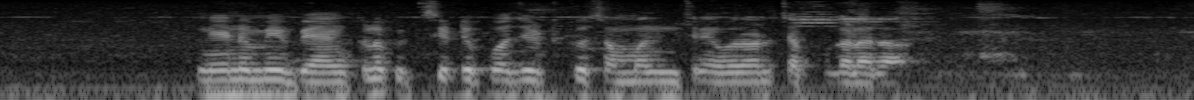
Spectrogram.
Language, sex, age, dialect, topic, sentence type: Telugu, male, 25-30, Utterandhra, banking, question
